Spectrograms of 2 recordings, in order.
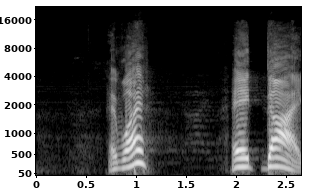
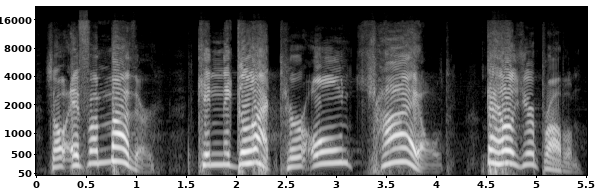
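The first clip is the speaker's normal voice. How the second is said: scolding rant; 7 semitones higher, 5 dB louder than usual. Real, not acted. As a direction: berate the audience like a fed-up trainer. Trainer scolding dog owners.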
